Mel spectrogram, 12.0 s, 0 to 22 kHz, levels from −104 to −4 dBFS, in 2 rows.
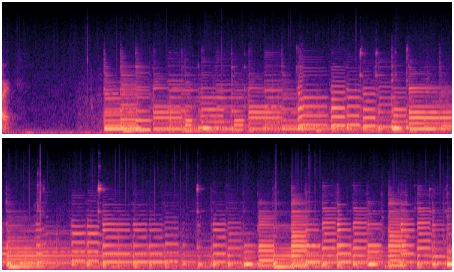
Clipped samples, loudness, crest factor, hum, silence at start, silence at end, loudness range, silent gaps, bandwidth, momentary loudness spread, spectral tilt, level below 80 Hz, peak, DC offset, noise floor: under 0.1%; -27 LUFS; 16 dB; none; 0 s; 0 s; 3 LU; none; 5.8 kHz; 8 LU; -9.5 dB/octave; -52 dBFS; -10 dBFS; under 0.1%; -54 dBFS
